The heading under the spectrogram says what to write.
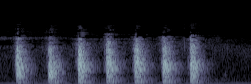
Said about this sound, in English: Footsteps. Must be her.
